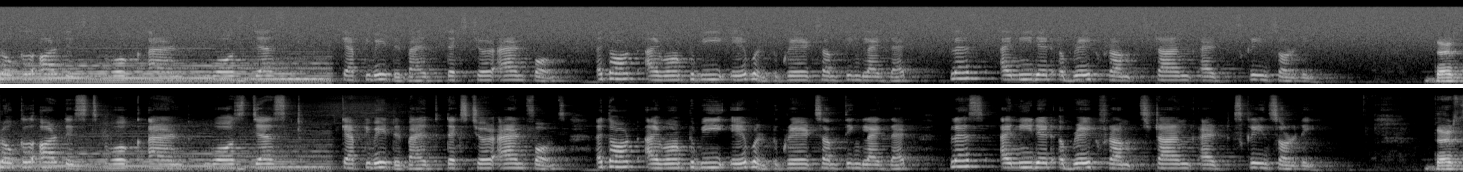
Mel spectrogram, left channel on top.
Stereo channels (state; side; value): noise; left; hiss, 3 dB below the sound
